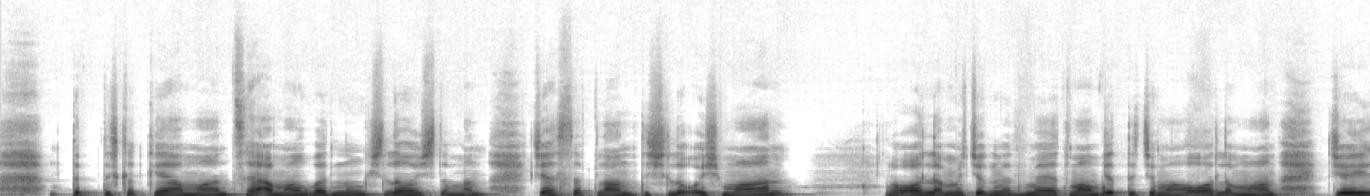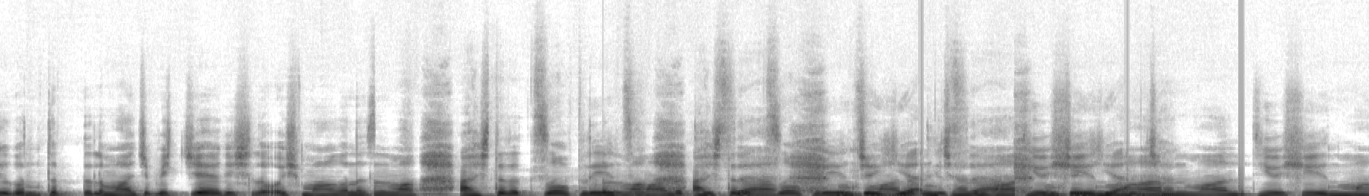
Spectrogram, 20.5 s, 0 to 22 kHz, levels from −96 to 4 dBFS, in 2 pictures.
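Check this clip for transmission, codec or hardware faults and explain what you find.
Two faults are audible. At 3.48, 8.28, 13.08 and 17.88 s the speech skips abruptly, losing roughly a fifth of a second each time. This is audio missing between chunks, likely from 5-second chunks dropping a sliver at each handover.

From 14.79 s to the end, a second full-strength copy of the speech runs about two seconds behind, dry and starting abruptly. This is a doubled audio track, likely a slower capture path mixed in alongside the original.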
